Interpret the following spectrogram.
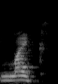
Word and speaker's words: likes: working on right now a long vowel with a silent e at the end l i and then here is a suffix right here so it's likes this word has a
